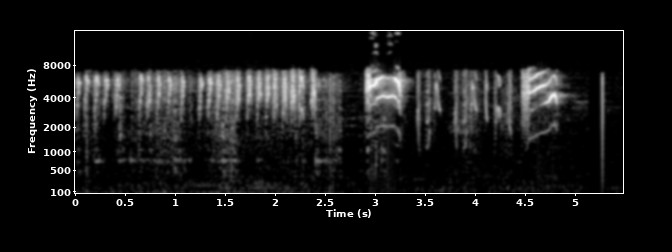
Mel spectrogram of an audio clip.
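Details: Wild crested jay, recorded as training material to excite caged birds: dense runs of sharp high chips, then two loud, harsh, buzzy bursts with sweeping whistled tones, separated by scattered short notes.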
